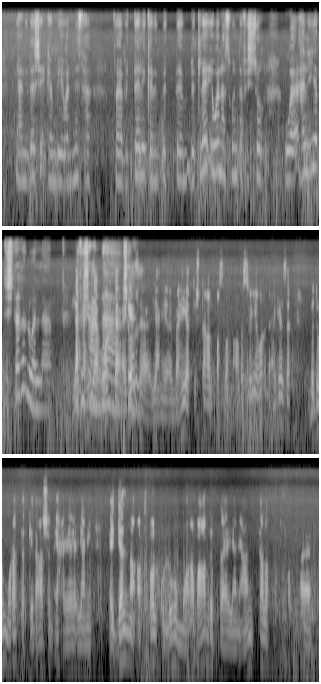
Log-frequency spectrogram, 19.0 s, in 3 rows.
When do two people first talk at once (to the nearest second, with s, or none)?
8 s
